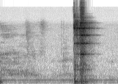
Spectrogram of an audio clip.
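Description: Banana cake batter for a gluten-free, lactose-free cake, with egg white added, mixed in a bowl with a utensil; one short, loud scrape and clink against the bowl stands out over a quiet hum.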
